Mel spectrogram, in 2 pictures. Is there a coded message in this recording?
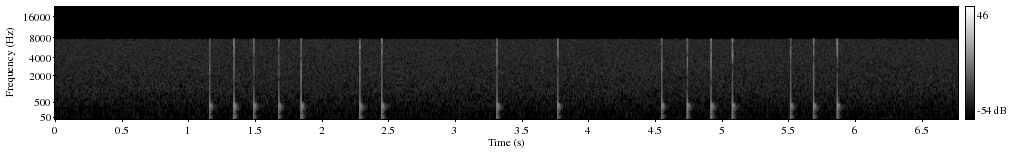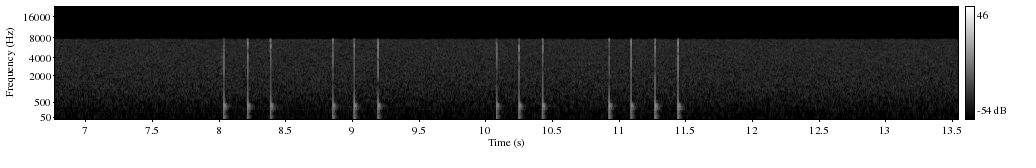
Yes: tap code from 1.2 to 11.5 s, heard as knocks on a wall, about 6 knocks a second. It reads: WAS NO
